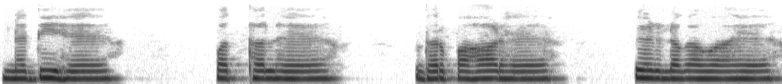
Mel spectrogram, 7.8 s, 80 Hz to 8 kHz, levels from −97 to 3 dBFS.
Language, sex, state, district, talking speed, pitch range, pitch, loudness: Hindi, female, Bihar, Jamui, 85 wpm, 215-225 Hz, 220 Hz, -22 LUFS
